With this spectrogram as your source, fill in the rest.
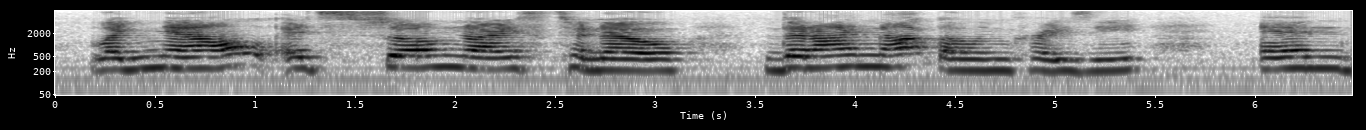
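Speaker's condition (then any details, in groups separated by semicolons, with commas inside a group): Cerebral palsy; caused by brain injury, uses service dog; teenager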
